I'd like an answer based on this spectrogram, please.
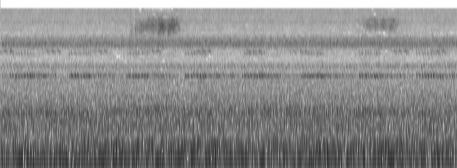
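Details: Regular brief cricket chirps repeating about every half second, a thin high buzz overhead, against a heavy, even low-pitched rumble.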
